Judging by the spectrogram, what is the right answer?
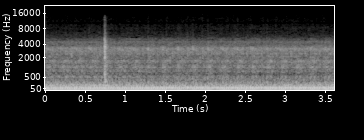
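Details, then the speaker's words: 2003 diesel truck at warm idle after the injector chatter stopped: a steady, even low rumble with one brief click and no knock or miss; healthy idle. "fire it up quick all right here we go pretty freaking smooth of course it's pretty warm"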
